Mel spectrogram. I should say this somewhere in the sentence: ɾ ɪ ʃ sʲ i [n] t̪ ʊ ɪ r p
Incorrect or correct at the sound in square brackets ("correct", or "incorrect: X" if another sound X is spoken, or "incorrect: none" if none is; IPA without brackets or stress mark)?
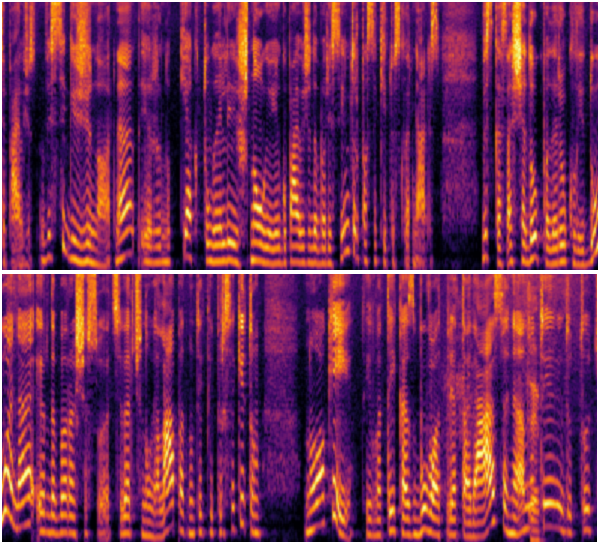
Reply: incorrect: m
